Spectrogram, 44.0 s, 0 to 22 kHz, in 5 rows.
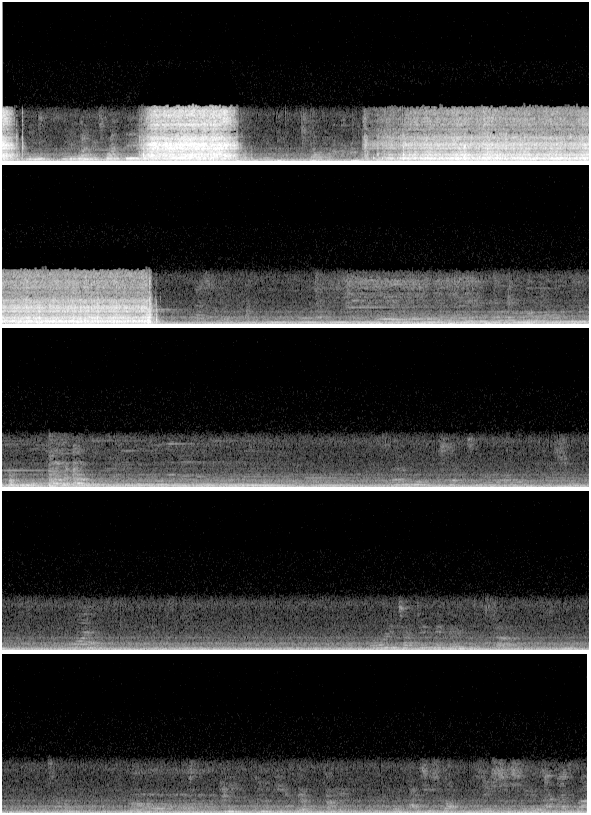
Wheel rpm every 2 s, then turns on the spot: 0, 30, 10, 20, 20, 10, 0, 0, 0, 0, 0, 0, 0, 0, 0, 0, 0, 0, 0, 0, 0, 0.
6-12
